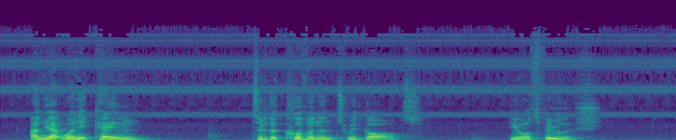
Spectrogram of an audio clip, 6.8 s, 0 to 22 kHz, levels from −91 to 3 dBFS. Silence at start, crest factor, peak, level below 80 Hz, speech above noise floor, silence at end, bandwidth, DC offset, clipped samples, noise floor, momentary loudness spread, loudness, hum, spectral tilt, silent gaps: 0.3 s; 20 dB; -2 dBFS; -58 dBFS; 32 dB; 0.85 s; 17.5 kHz; under 0.1%; under 0.1%; -50 dBFS; 14 LU; -20 LUFS; none; -7 dB/octave; none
